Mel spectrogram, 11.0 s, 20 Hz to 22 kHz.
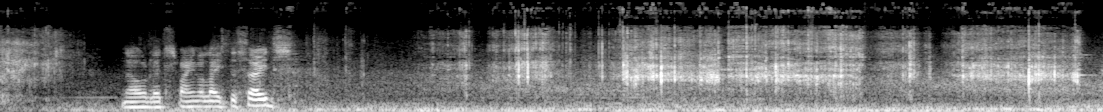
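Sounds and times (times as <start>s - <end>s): hand tool scraping wet concrete: 0.0s - 0.8s, 4.1s - 11.0s.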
